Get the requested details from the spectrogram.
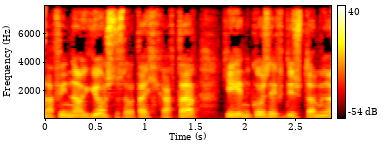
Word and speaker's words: Χαφτάρ: Ο κύριος Χαφτάρ, ο Μπελκασέμα, το προφέρουμε σωστά, Χαφτάρ, είχε συνομιλίες με τον Πρωθυπουργό, τον Υπουργό Εξωτερικών και τον Υφυπουργό Εξωτερικών, Κατερίνα.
